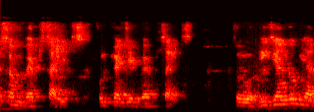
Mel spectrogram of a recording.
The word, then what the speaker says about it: Django: actually we call it as Django. D is silent.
